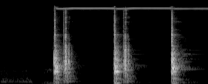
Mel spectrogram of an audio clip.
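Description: Three sharp, dry clicks about half a second apart over silence: the ordinary snap of a solenoid valve opening and closing.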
